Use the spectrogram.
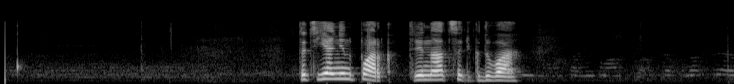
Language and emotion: Russian, neutral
